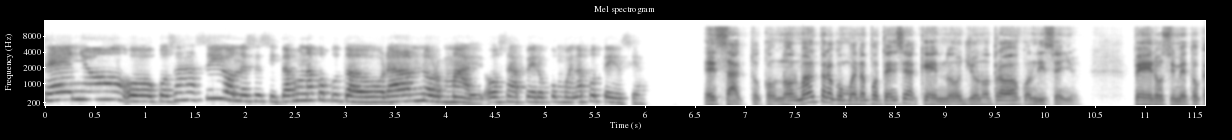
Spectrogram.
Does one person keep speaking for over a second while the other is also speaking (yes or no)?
no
